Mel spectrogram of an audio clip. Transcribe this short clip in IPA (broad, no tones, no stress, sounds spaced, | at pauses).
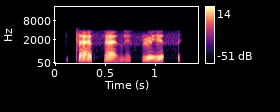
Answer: t æ θ æ ð ɛ̤ θ ɭ ɪ θ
